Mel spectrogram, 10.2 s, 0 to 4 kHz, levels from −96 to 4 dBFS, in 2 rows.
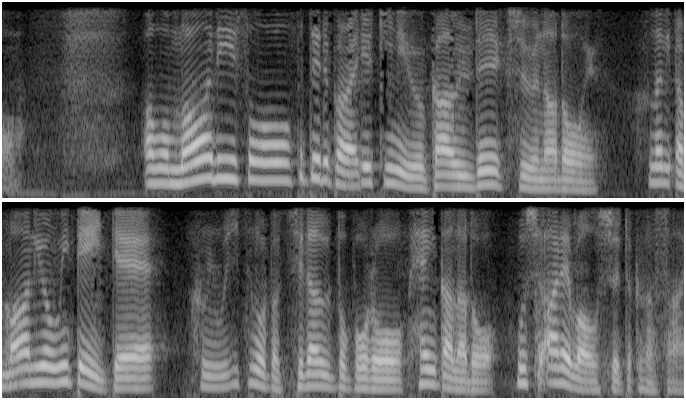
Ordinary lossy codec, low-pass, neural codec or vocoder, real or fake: AAC, 24 kbps; 3.6 kHz; codec, 16 kHz, 0.5 kbps, FunCodec, trained on LibriTTS, 25 frames a second; fake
